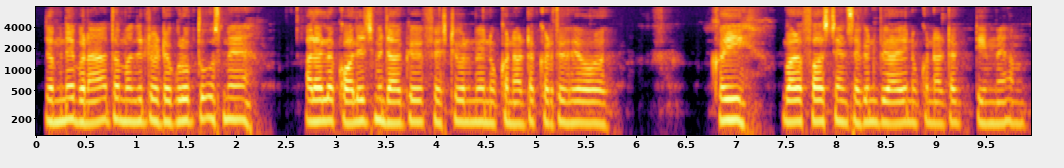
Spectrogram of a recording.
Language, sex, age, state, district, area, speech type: Urdu, male, 30-45, Delhi, South Delhi, urban, spontaneous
